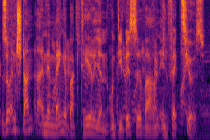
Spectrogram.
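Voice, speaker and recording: A man's voice: mid-range voice, a little slow. A man giving expert commentary as an interview voice-over in a nature documentary. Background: prominent background music.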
